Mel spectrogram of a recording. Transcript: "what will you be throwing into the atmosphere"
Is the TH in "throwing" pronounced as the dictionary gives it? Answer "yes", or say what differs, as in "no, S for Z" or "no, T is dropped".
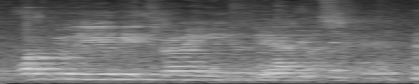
yes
